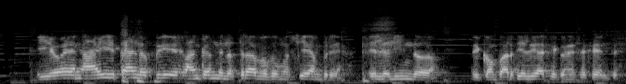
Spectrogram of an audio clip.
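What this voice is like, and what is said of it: Cordoba Argentine Spanish accent. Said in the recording (Spanish): “vamos a la tonada cordobesa que hacía mucho que no escuchábamos ... como querías esa tonada?”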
